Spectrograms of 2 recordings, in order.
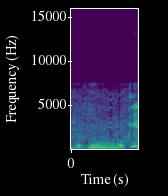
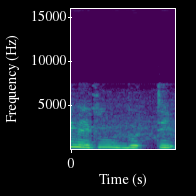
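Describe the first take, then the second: First: "bokeh" said as bo-keh, with a rise on the last syllable; a real slip on "clinique bokeh"; mispronounced slip. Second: "beauté" said properly as bo-té; corrected word. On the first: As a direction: trip over the word, saying "bokeh" instead of beauté. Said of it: "moi, je sais pas parler". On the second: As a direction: correct yourself, saying "beauté" clearly. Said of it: "Ce n'est pas de clinique bokeh". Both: Real, not acted.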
